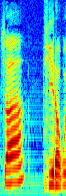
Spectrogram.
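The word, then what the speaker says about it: צדי: 가지고 있습니다 숫자값은 90이에요 짜디는 소리나는 대로 읽으면 짜 d라고 읽습니다 즉 자비는 의의 문을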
